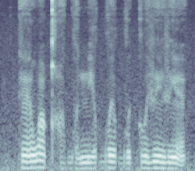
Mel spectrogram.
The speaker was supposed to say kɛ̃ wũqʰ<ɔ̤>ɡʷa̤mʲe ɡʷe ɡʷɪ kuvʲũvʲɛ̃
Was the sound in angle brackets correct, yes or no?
yes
